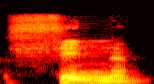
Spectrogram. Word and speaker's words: sin: Un point à gauche et l'on prononcera sin.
